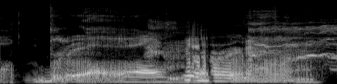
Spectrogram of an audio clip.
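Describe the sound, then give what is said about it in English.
A single voice makes a drawn-out, gravelly, burp-like drone for about three seconds, imitating a lightsaber's hum as a "fat saber", with wavering pitch and a brief dip midway. It is fairly loud. “It just sounds like a burp.”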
